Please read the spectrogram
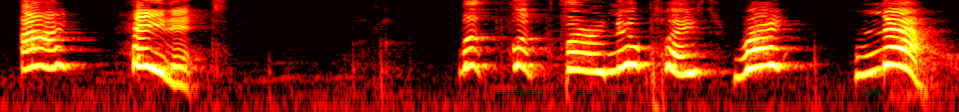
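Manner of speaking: high, loud, insistent; Missus Bird demanding. Acted. Missus Bird ordering her husband to move, high and loud. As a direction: insist on moving now.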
